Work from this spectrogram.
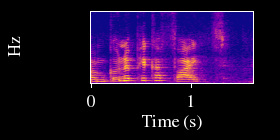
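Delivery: put-on Scottish accent. Telling how she warns her kids, in a scottish accent. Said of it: "I don't know if that's a good Scottish accent".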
